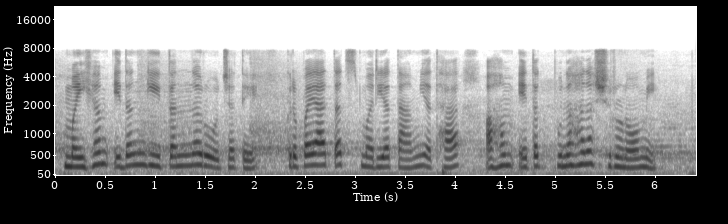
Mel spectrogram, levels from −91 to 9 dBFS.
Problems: constant background noise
